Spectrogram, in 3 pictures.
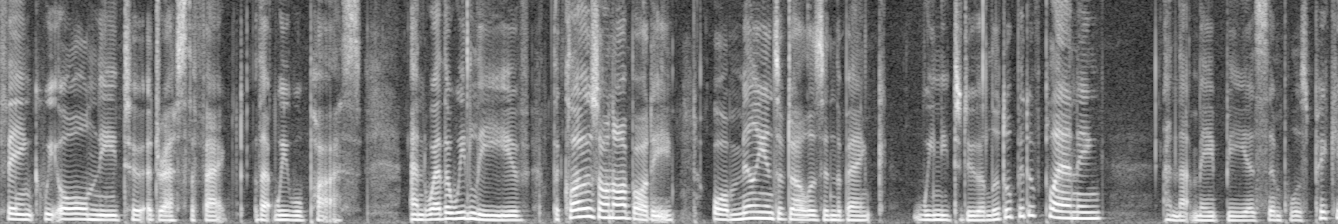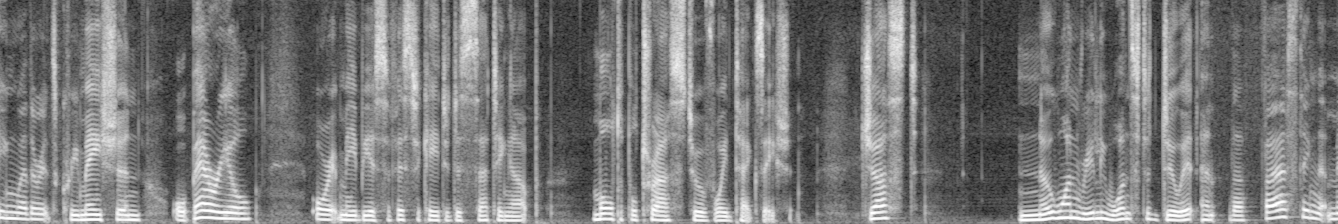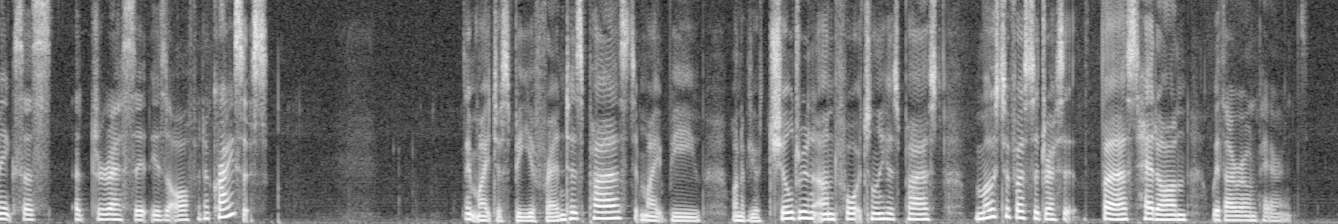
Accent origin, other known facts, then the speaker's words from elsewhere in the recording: United Kingdom; accent: British; probably as off-putting as a British accent can be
